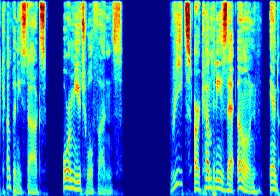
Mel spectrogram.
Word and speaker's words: REIT: buy real estate investment trusts reits what is a reit reit rhymes with sweet stands for real estate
